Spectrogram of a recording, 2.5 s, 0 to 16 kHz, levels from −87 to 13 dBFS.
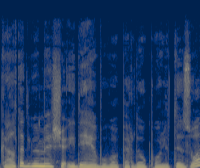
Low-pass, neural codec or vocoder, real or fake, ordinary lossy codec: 14.4 kHz; none; real; AAC, 64 kbps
